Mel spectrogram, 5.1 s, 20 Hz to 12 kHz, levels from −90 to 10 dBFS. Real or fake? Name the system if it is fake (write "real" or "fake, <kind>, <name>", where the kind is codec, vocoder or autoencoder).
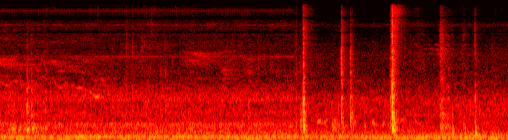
real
